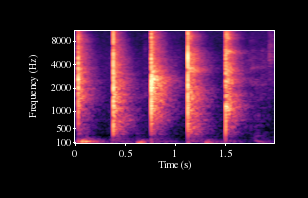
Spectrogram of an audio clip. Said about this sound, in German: Ja, gut, habe ich ja doch gewonnen. Eine Runde Applaus für mich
